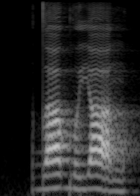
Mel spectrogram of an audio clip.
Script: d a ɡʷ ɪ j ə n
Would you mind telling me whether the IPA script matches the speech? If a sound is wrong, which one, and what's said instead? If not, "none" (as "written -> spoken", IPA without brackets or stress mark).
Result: ə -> a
